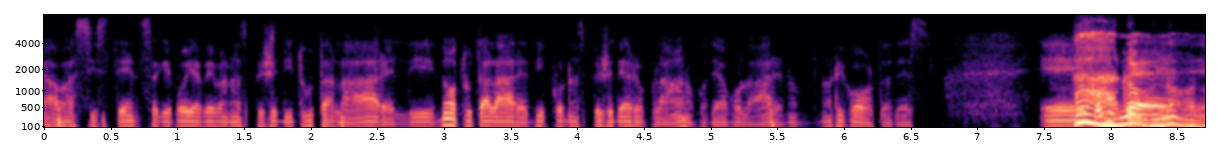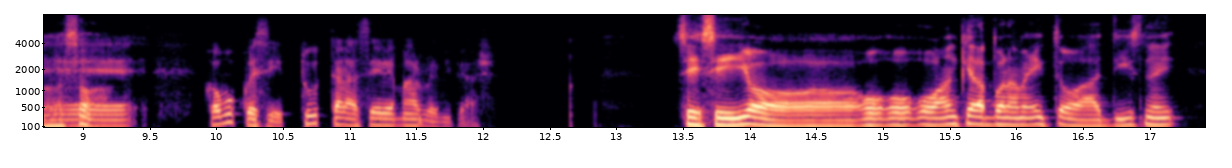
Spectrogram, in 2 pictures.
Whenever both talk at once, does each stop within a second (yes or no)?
yes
